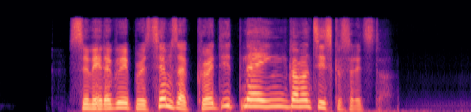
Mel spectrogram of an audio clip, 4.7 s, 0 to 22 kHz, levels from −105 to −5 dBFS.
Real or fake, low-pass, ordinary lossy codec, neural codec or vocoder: fake; 10.8 kHz; none; codec, 16 kHz in and 24 kHz out, 0.4 kbps, LongCat-Audio-Codec, two codebook decoder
